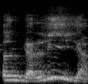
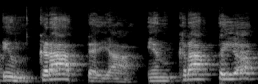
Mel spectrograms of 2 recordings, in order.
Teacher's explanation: essa regra do Gama nasal Mas quem conhece vai subentender que o primeiro Gama ele vai ser traduzido ou pronunciado como n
